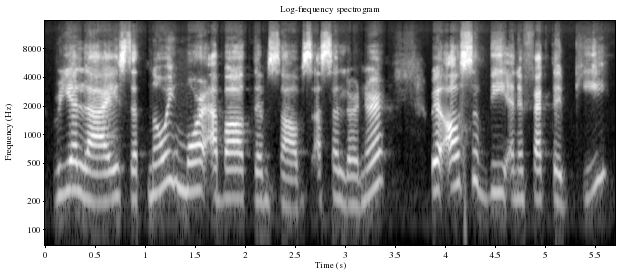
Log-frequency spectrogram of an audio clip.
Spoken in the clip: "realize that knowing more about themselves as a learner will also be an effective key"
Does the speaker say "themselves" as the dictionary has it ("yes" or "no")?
no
